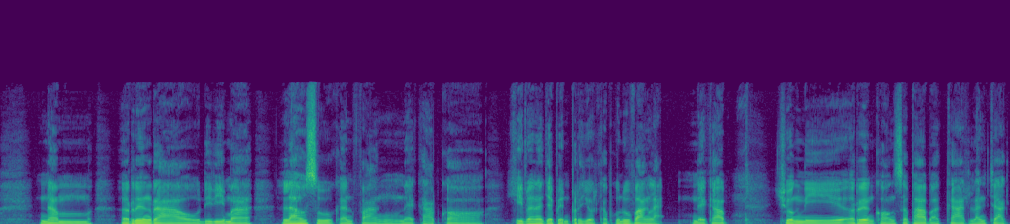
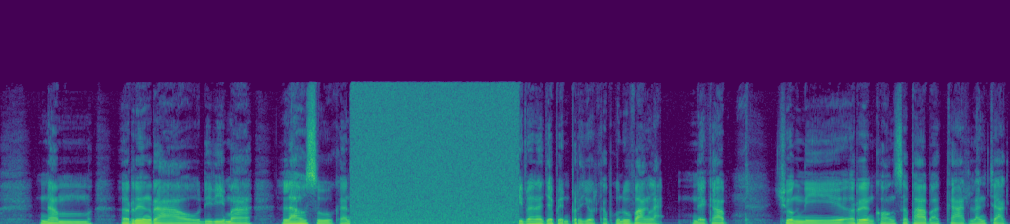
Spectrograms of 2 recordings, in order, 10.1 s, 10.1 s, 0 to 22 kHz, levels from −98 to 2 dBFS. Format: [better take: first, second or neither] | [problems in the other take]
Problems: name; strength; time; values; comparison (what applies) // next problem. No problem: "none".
first | audio cutting out; filled with static; at 3.5 s for 1.5 s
